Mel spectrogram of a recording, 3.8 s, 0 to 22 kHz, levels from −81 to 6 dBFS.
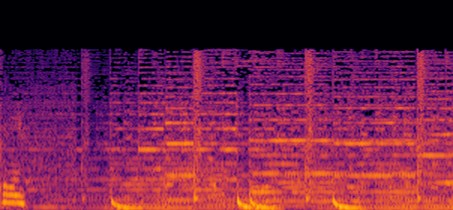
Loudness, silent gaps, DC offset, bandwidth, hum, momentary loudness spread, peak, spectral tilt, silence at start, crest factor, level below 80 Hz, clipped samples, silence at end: -17 LUFS; none; under 0.1%; 8.8 kHz; none; 12 LU; -4 dBFS; -4.5 dB/octave; 0 s; 14 dB; -22 dBFS; under 0.1%; 0 s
